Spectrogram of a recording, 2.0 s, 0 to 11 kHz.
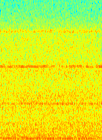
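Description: Steady, droning twin engines of a P-38 fighter plane held at run-up in a flight video game, a continuous even roar with no voices.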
